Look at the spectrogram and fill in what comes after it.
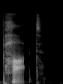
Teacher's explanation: Put your hand in front of your mouth and say the word pot. Feel that little explosion of air. That is the Chinese P sound. That puff of air is the whole difference.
